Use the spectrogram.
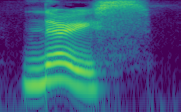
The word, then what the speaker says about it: nurse: Sa salitang nurse, yung letter U ay magiging letter E. Dahil kapag bibigkasin natin yung nurse na word, magiging letter E yung sound ng letter U. Kaya siya N-E-R-S. Nurse.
